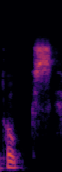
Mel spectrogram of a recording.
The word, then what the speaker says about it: POCS: So the arcane pronunciations poka, pokma, pokes.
